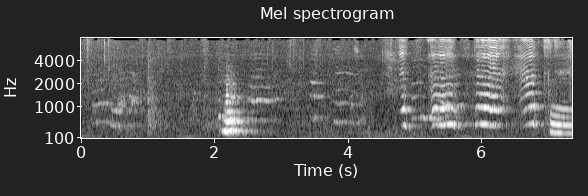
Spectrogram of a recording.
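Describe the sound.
A baby cries in several short, wavering wails that grow more insistent toward the end, after a stretch of softer fussing and quiet background voices.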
